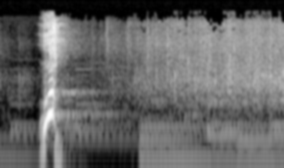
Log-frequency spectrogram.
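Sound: audience applauding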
